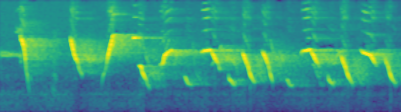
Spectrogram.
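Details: Mimicking wild superb lyrebird pours out loud, ringing whistles: steep downward swoops, then a rhythmic string of short descending slurs repeated roughly every third of a second.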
